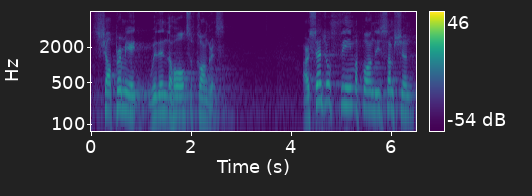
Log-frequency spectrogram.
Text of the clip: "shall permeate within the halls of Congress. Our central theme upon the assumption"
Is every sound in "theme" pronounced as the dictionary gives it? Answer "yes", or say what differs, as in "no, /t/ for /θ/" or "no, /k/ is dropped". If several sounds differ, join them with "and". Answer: yes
